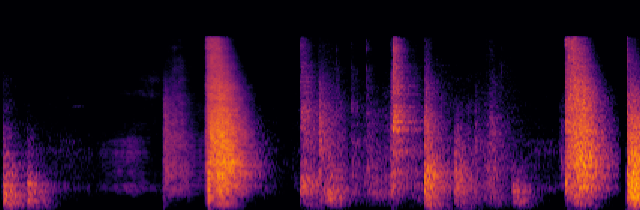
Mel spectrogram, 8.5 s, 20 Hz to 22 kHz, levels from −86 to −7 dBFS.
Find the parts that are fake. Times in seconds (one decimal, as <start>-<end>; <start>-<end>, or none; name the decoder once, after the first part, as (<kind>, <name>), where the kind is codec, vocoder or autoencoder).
1.3-3.4 (vocoder, Vocos)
